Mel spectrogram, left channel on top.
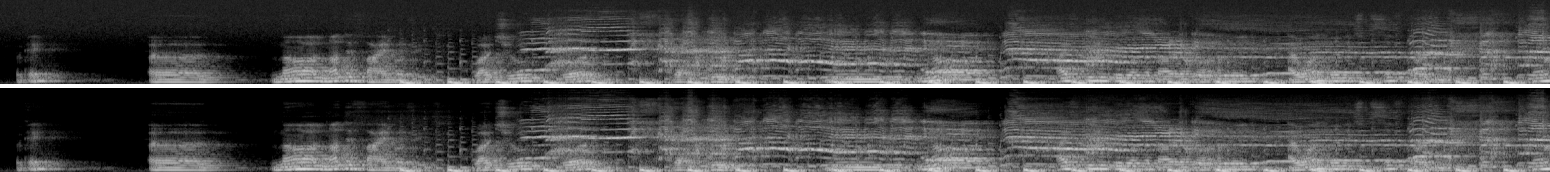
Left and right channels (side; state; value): left; noise; hiss, 25 dB below the sound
